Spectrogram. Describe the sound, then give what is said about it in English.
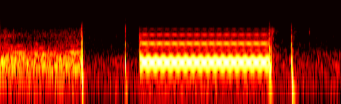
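A telephone tone while dialing up a hotline: one long, steady buzzing tone, with short button clicks just before and after it. “Oxford, and I'm not too sure what'll happen if we use some of these buttons here, but let's see if we can dial up their hotline.”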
